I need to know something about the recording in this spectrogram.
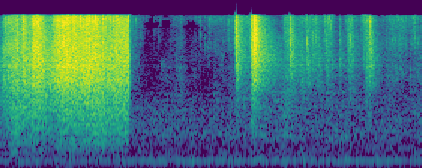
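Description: Aluminum foil being pulled off the roll out of its box, one long rustling pull of about a second and a quarter that stops suddenly. A few faint crinkles and taps follow as the sheet is handled on the counter.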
